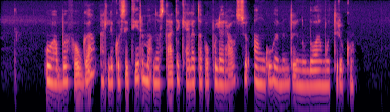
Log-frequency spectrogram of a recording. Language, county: Lithuanian, Kaunas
